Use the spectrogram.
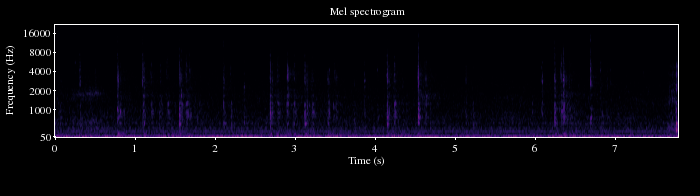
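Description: Fingers type a library card number on a computer keyboard, quick irregular clicks of keys tapped in short bursts, close and clear over a faint steady electrical hum.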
